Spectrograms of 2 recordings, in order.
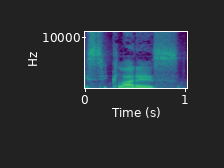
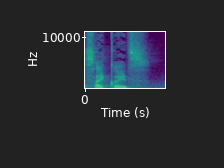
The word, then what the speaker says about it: Cyclades: And Naxos is the biggest island out of the Cyclades, or the Cyclades. I'll say both pronunciations to cover my bases.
